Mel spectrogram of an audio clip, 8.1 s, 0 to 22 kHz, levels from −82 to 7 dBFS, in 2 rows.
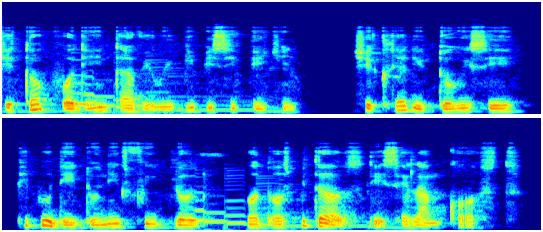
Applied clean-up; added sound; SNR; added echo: none; Guitar; 12 dB; none.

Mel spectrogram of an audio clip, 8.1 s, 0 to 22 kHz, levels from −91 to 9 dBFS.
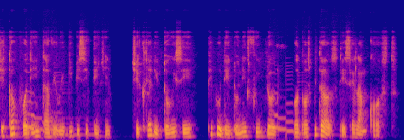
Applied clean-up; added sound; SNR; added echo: neural mask model RNNoise.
